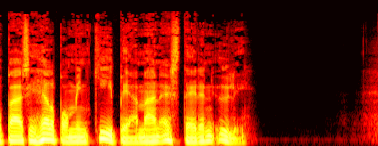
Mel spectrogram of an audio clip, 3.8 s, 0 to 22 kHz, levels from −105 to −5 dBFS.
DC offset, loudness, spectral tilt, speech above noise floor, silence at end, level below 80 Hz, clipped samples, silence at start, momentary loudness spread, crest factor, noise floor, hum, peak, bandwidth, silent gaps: under 0.1%; -19 LUFS; -7.5 dB/octave; 70 dB; 1.35 s; -34 dBFS; under 0.1%; 0 s; 6 LU; 18 dB; -89 dBFS; none; -2 dBFS; 13.5 kHz; none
